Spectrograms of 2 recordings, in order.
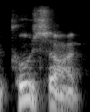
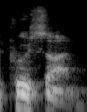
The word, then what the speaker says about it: Busan: designated to go into busan now busan they changed the p to a b i never knew why but at any rate i was still pronouncing pusan but we never could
